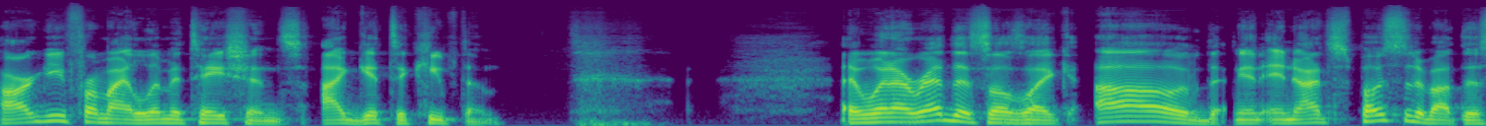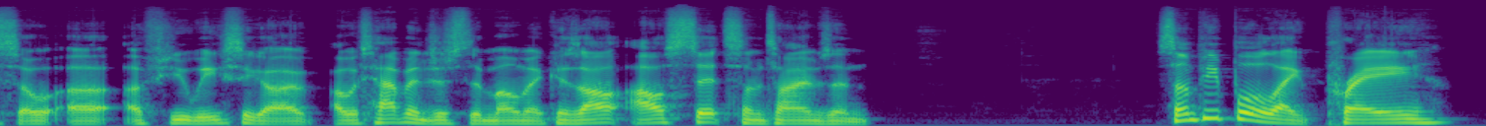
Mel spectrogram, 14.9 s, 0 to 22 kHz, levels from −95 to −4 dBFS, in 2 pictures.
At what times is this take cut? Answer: cut 1; at 6.1 s

